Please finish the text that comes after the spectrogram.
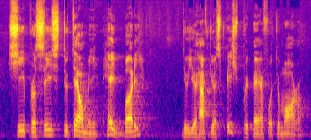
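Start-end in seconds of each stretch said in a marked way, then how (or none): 2.1-6.1 put-on casual West Bank accent. Retelling what an assistant said to him: imitating a West Bank accent. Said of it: "in her own West Bank accent".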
